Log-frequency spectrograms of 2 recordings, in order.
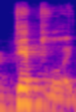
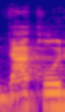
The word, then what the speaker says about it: diploid: Body cells, whether it be a person's brain, skin, to any type of body cell, they're called diploid or diploid, depending on who is saying this. They're both pronounced properly, diploid or diploid.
